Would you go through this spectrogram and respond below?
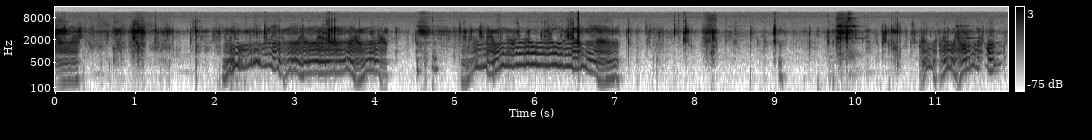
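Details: A hungry male pet cat makes funny noises: two long, wavering moaning wails of about two seconds each, broken up by clicks, smacking and crunchy sounds, and a third shorter wail near the end.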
